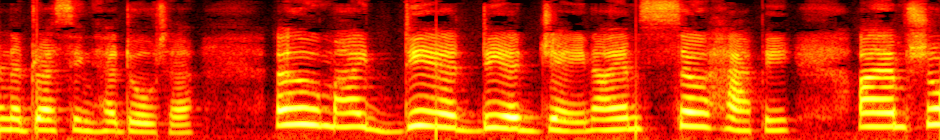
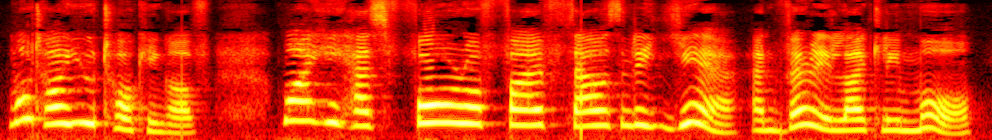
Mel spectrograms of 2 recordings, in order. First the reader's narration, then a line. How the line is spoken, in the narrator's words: cried his wife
